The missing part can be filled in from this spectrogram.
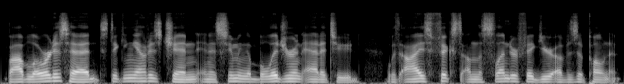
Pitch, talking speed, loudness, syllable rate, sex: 125 Hz, 220 wpm, -17 LUFS, 6.8 syllables/s, male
